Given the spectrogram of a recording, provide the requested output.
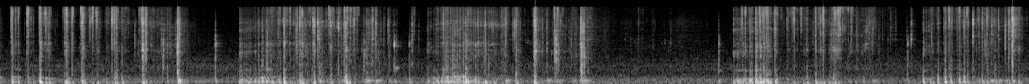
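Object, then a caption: Soap bar scraped with a knife blade. A utility knife blade scrapes green shavings from a solid oval bar of soap held in the hand, its surface painted gold over a bright green interior. Rapid, crisp scraping strokes and sharp clicks carry a bright, gritty edge, broken by a few smoother, lower-pitched passes and brief quiet pauses.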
